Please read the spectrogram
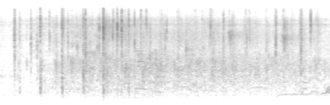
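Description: Audience applauding. A few scattered claps build within the first second into steady clapping.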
